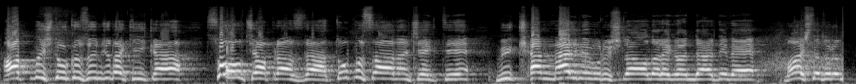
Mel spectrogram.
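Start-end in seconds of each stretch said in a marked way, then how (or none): none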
